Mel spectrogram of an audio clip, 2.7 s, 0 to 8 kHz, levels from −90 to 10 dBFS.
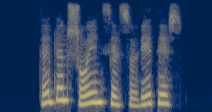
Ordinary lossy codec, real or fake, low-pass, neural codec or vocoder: Opus, 64 kbps; real; 7.2 kHz; none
